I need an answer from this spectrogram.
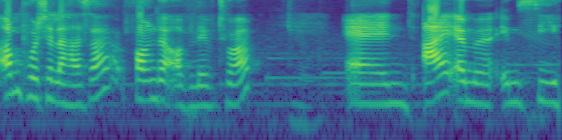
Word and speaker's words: Lève-toi: Well, it's actually a French word.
